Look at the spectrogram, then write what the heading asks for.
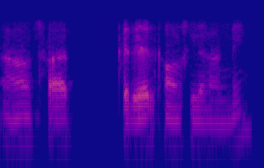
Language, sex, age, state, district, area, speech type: Telugu, male, 18-30, Andhra Pradesh, Guntur, urban, conversation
